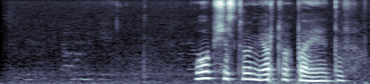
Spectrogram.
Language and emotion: Russian, sad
